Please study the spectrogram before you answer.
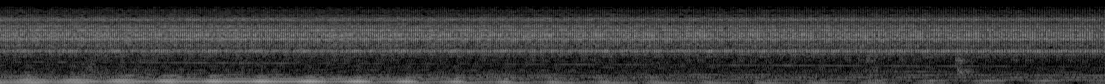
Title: Neo Grinding Noise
